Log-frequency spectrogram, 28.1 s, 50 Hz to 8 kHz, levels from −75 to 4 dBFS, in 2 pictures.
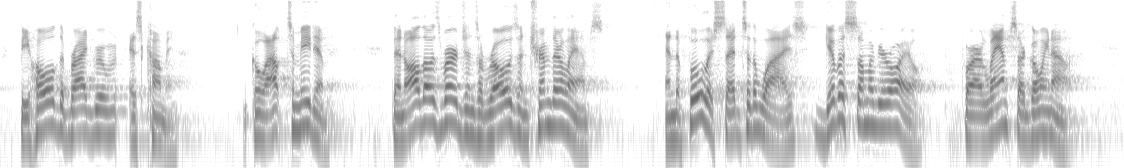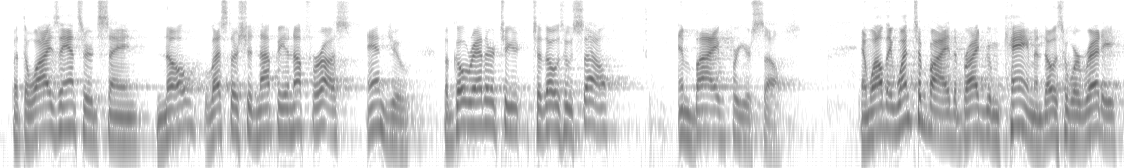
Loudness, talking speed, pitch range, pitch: -36 LUFS, 170 wpm, 130-170 Hz, 150 Hz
